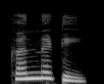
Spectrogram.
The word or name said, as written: ಕನ್ನುಡಿ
